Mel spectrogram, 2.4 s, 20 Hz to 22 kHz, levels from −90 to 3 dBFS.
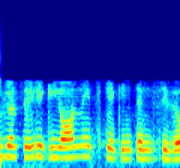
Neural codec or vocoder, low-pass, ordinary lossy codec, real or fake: codec, 16 kHz in and 24 kHz out, 0.8 kbps, FocalCodec, streaming, 65536 codes; 3.6 kHz; MP3, 32 kbps; fake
